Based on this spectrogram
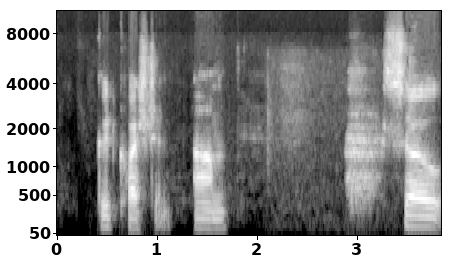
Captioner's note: exhales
